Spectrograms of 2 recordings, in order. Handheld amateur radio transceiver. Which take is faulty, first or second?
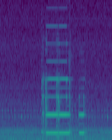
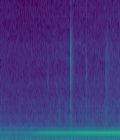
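second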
